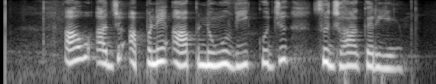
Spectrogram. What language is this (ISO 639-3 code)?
pan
